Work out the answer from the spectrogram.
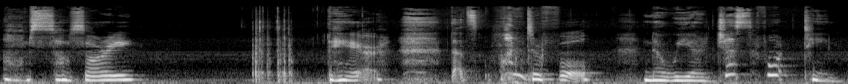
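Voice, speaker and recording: A woman's voice: mid-range voice, very animated, drawn-out words, pauses often, mellow, a little hiss or hum, poor audio. A woman playing an imperious, easily outraged society hostess and mother in a radio drama, exclaiming and scolding. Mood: flustered, sympathetic.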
